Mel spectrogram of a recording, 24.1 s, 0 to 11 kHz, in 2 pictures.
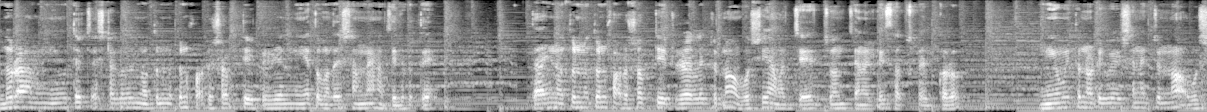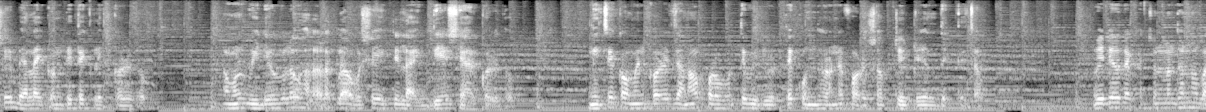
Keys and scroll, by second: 4.0 ctrl+j, 17.9 ctrl+=, 23.7 ctrl+0.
